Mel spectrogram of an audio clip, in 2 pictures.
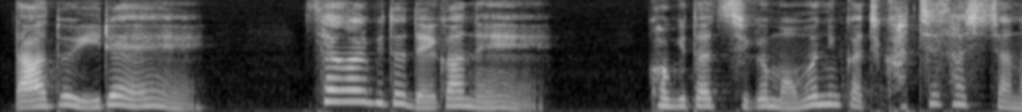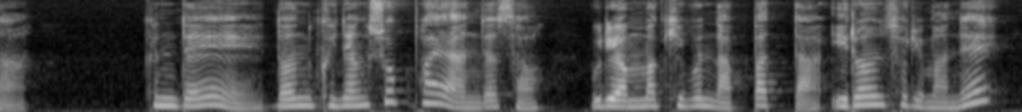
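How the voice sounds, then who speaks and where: A woman's voice: lowish voice, big pitch swings, normal speed, warm tone. A woman voicing a fed-up young wife who firmly stands up to her mother-in-law and husband. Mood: heated. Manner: firm, heated.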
